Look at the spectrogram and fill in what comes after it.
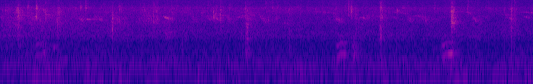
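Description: Faint, scattered short bird calls and chirps, a second or so apart, with a few light clicks, over a quiet background.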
